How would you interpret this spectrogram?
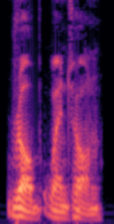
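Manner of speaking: ordinary delivery, nothing marked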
